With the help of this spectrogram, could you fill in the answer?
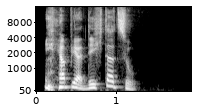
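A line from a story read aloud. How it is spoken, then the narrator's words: Laughing. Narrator (German): lachte Paule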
